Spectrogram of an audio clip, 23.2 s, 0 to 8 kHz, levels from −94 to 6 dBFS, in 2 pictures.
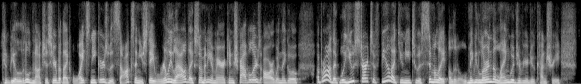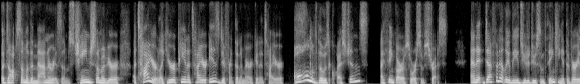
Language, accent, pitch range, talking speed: English, American, 155-210 Hz, 230 wpm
